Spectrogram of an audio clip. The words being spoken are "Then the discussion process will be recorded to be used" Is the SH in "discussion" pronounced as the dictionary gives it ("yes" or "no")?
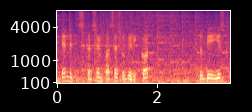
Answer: no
